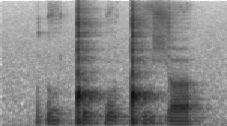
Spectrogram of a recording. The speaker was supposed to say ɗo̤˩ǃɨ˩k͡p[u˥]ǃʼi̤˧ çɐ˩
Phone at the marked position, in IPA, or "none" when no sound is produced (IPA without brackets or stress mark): u˩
